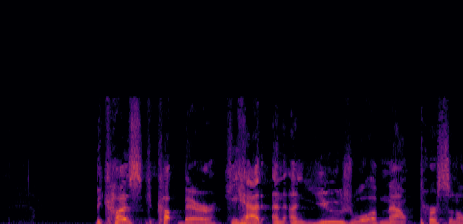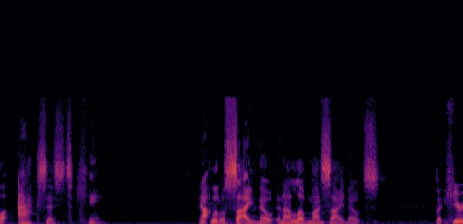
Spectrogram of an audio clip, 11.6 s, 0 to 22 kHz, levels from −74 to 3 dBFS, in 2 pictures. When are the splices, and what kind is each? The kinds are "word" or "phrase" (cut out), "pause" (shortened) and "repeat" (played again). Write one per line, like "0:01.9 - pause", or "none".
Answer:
0:01.9 - word
0:02.8 - pause
0:05.2 - word
0:06.7 - word
0:08.4 - phrase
